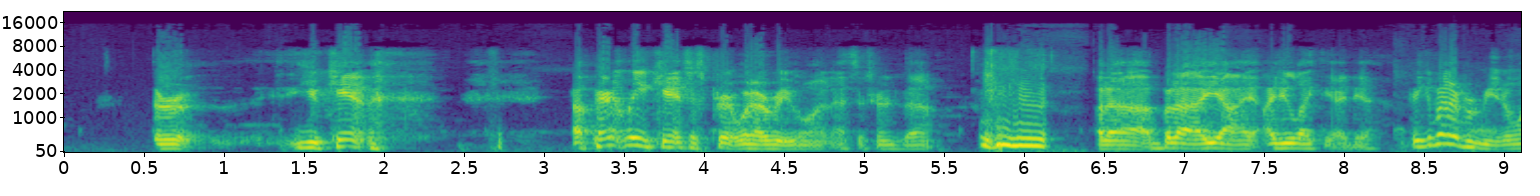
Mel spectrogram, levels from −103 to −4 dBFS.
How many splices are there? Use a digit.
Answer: 0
